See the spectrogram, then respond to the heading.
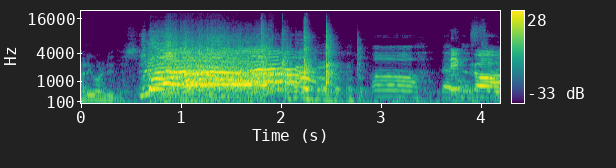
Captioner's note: cheering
